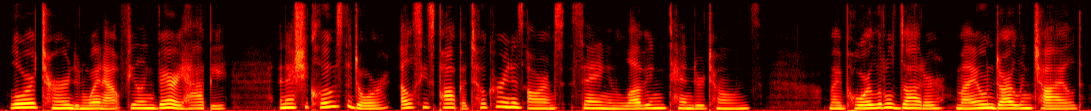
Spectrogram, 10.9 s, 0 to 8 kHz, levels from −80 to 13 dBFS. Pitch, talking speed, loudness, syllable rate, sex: 240 Hz, 185 wpm, -17 LUFS, 5.2 syllables/s, female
